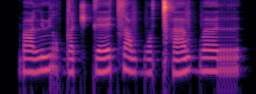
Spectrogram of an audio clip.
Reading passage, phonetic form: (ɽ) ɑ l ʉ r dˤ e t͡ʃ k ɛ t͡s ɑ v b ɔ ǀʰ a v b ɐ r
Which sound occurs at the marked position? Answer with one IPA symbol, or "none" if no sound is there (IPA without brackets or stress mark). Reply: ɽ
